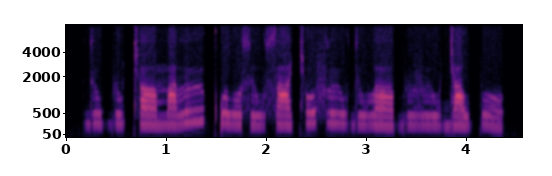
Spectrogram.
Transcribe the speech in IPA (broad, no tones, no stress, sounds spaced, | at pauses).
d ʉ w b ɪ w cʰ ɐː m a l ʉː kʷʼ ɐ w ʊ s ʉ w s aː cʰ ʊ f l ʉː w d ʉ w l ɐː b ʉ v ʉː w ɟ a w p ʊ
